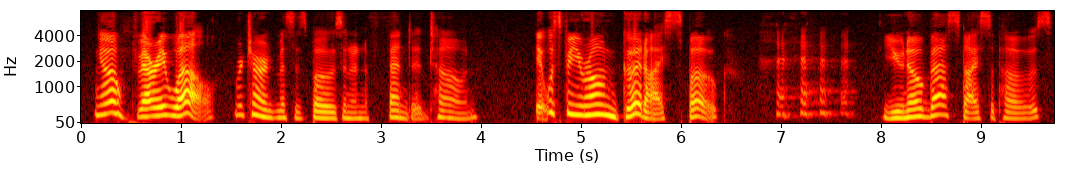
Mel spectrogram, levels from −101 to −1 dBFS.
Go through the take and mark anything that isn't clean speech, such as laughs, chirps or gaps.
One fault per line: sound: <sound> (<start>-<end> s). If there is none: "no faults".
sound: laugh (6.8-7.8 s)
